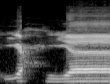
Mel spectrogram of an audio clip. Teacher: ہا کو ہلانا نہیں، یا کے اوپر کھڑی زبر ہے، ایک الف کے برابر کھینچ کر پڑھیں گے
